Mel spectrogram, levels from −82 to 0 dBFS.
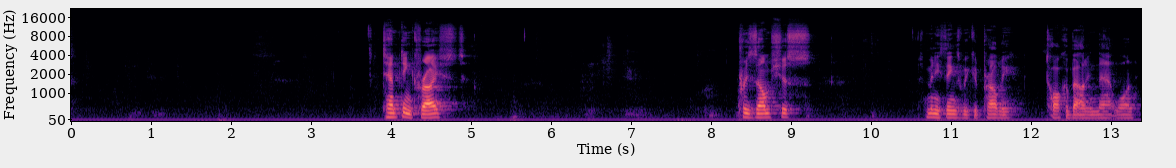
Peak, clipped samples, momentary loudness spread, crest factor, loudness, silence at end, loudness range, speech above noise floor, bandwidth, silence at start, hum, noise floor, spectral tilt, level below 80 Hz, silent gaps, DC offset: -8 dBFS; under 0.1%; 17 LU; 26 dB; -28 LUFS; 0.05 s; 6 LU; 31 dB; 17.5 kHz; 3.9 s; 60 Hz at -60 dBFS; -58 dBFS; -4.5 dB/octave; -58 dBFS; none; under 0.1%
